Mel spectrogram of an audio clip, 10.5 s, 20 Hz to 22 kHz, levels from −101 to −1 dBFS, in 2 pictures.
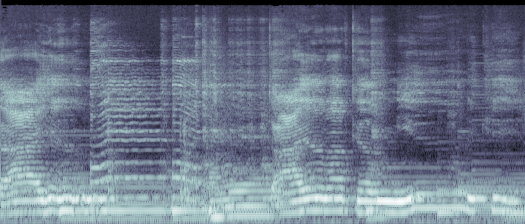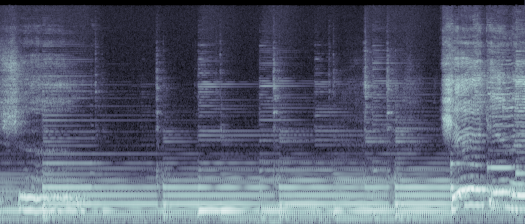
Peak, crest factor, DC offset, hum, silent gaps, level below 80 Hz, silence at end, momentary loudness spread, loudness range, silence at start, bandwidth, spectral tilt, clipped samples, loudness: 0 dBFS; 14 dB; under 0.1%; none; none; -44 dBFS; 0 s; 10 LU; 7 LU; 0 s; over 20 kHz; -5 dB/octave; under 0.1%; -15 LUFS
